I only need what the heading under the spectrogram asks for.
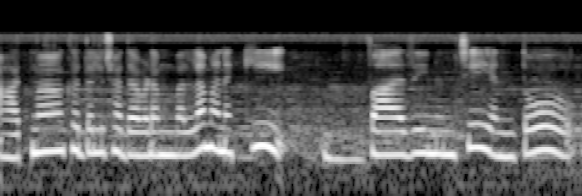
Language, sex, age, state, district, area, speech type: Telugu, female, 18-30, Andhra Pradesh, Kakinada, rural, spontaneous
